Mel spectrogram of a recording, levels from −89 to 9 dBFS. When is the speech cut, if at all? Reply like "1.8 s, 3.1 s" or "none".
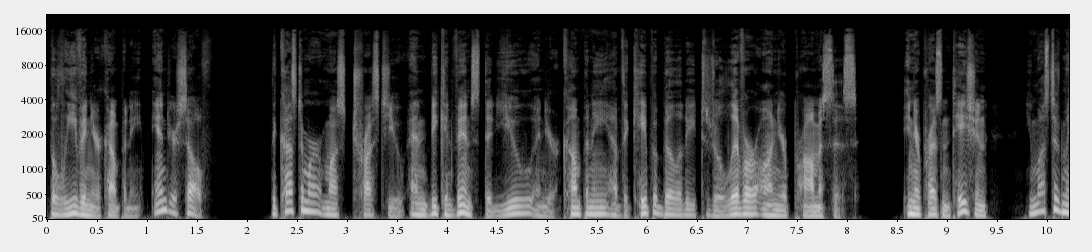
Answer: none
